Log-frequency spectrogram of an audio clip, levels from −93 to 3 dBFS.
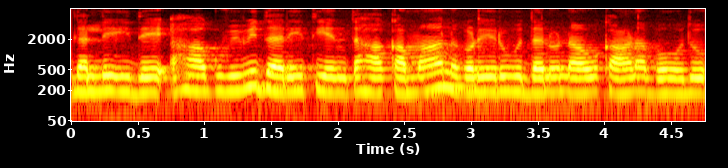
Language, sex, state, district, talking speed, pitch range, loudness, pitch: Kannada, female, Karnataka, Belgaum, 115 wpm, 175-190 Hz, -17 LUFS, 180 Hz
